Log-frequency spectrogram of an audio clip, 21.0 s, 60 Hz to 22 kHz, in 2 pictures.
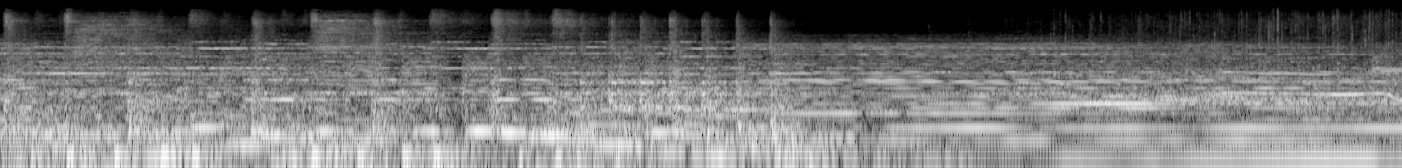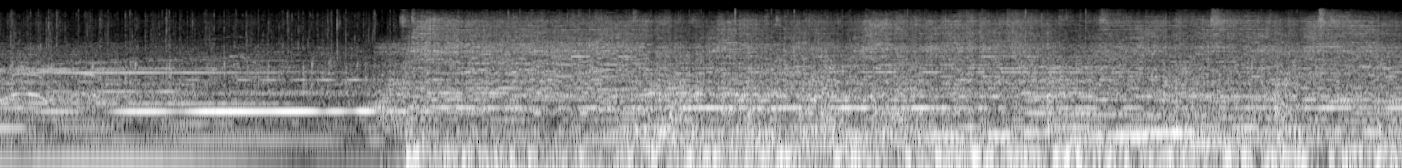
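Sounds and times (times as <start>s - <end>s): drums and full band: 0.0s - 21.0s
electric guitars sustained chords: 0.0s - 21.0s
wavering lead guitar line: 0.0s - 21.0s.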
